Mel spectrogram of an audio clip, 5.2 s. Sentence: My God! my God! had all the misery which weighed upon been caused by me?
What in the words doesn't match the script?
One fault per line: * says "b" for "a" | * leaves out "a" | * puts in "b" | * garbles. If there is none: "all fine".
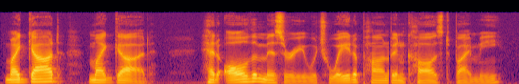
all fine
